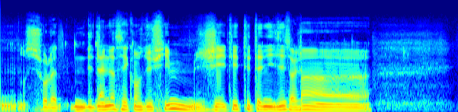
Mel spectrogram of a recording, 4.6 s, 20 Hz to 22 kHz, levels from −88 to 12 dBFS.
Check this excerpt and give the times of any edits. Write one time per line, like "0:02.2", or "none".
0:03.0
